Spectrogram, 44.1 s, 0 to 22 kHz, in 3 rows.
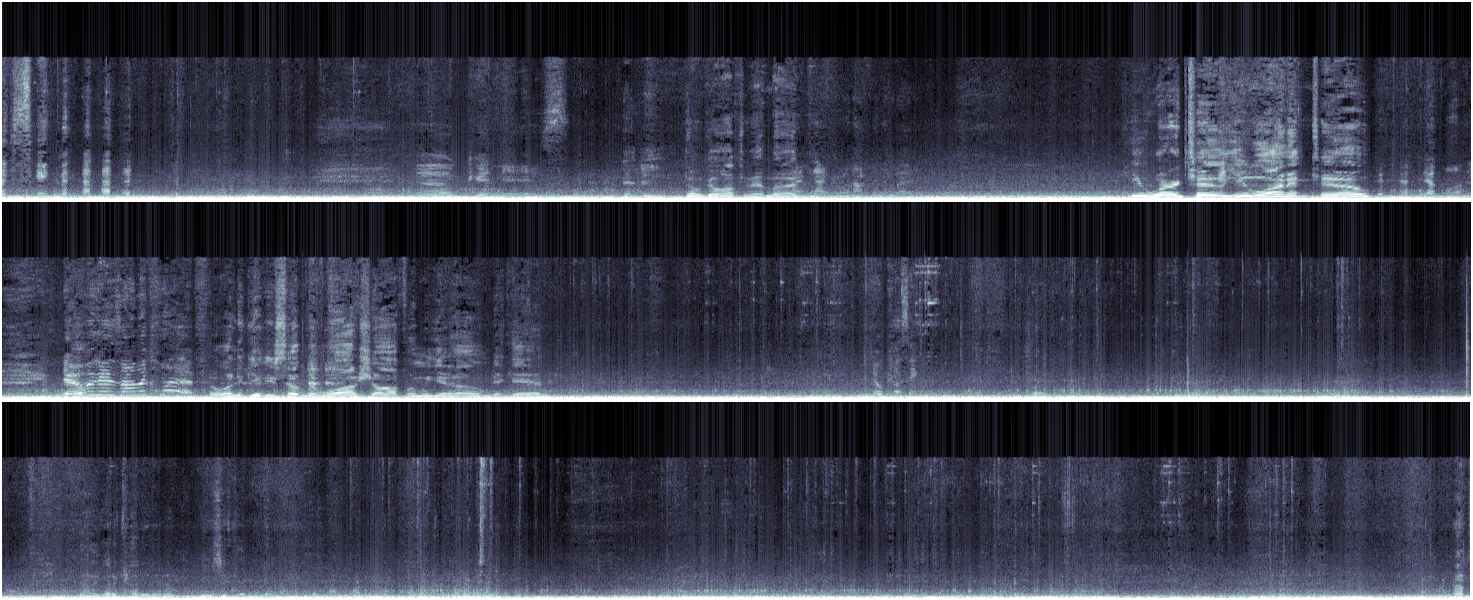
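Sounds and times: engine and tyres rumbling on gravel: 0.0 - 44.0.

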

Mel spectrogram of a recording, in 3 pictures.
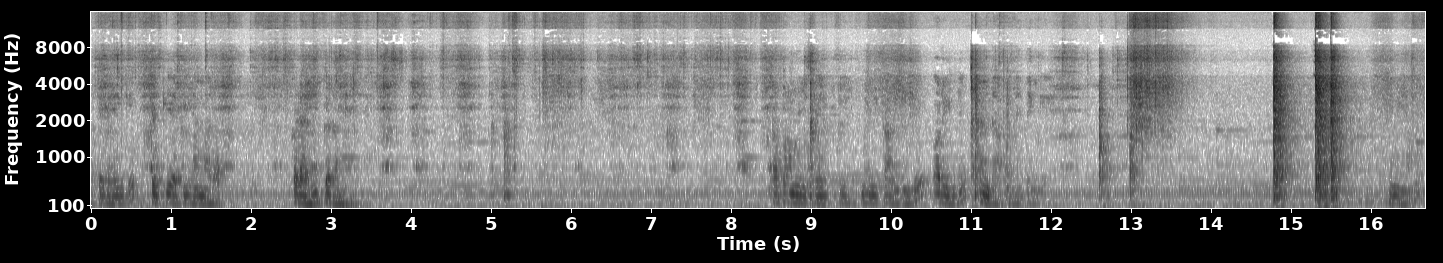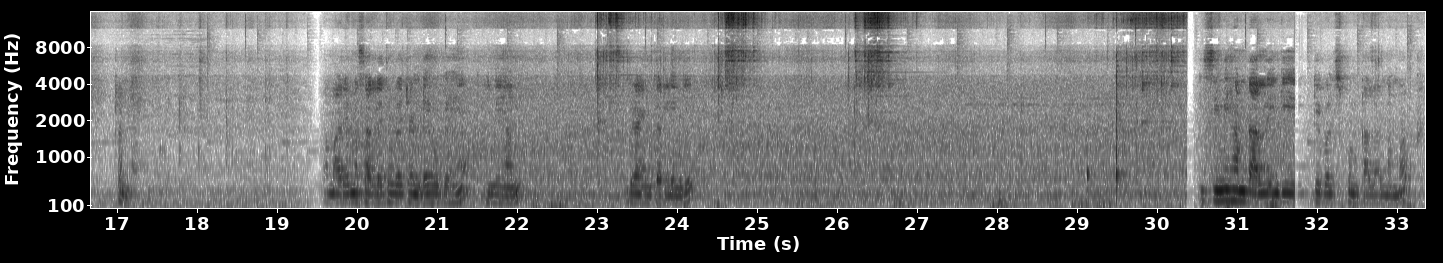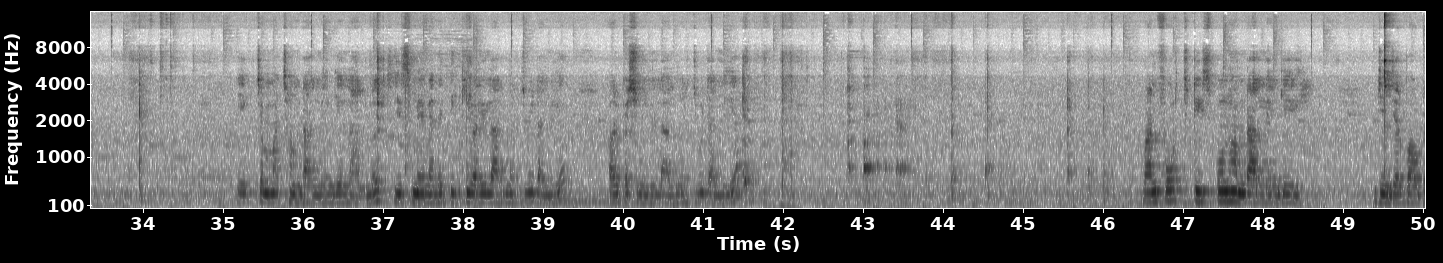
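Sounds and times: spatula scraping spices in a pan: 0.0 - 10.4, 11.9 - 13.6
seeds rattling on metal: 12.1 - 13.6, 23.0 - 25.2, 26.1 - 26.9, 29.5 - 30.4.

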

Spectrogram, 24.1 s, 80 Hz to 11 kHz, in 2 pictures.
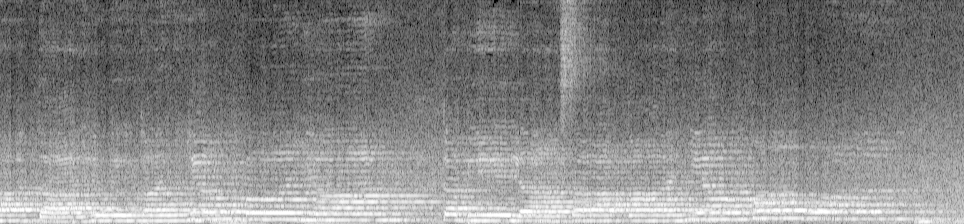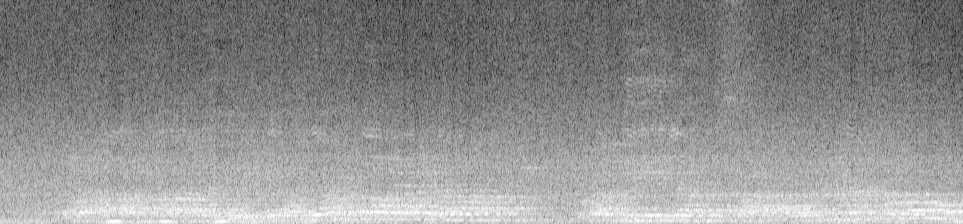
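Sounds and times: choir singing slow chant: 0.0 - 24.0.

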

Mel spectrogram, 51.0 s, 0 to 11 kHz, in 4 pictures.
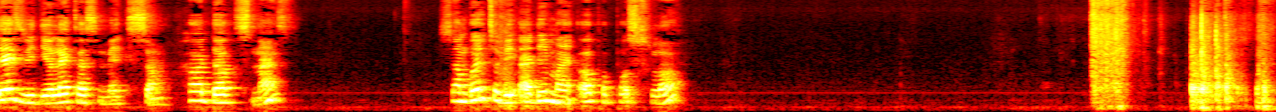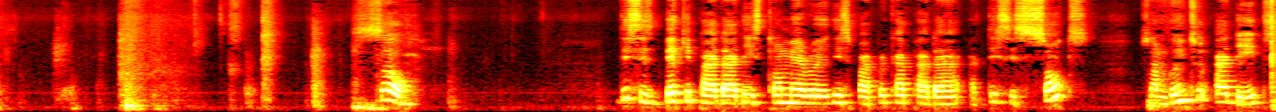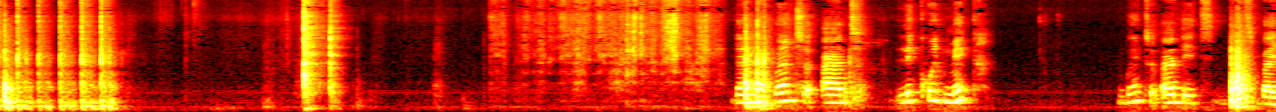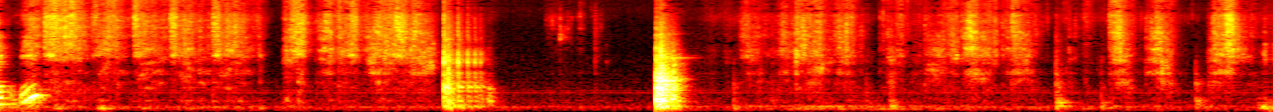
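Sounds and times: whisk stirring flour in a bowl: 30.4 - 33.0, 38.6 - 42.7, 45.6 - 51.0.

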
